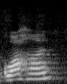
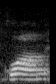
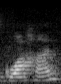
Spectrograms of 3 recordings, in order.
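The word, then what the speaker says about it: Guåhan: Born in Mongmontotomaite on Guahan, and is... Guam? Yes, it's actually Guam is a mispronunciation of the indigenous name of those islands, which is Guahan. Can everybody say Guahan together?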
